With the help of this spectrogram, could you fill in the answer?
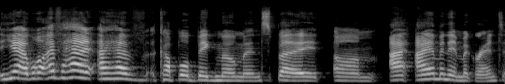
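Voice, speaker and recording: The recording is very clean with a silent background. A woman speaks at a fairly slow pace in a bright, sharp tone. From Netherlands, Friesland. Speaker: social media strategist and coach. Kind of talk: interview.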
